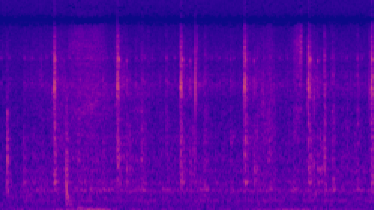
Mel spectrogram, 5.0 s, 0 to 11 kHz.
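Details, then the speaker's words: Brother SE 350 sewing machine set as slow as it will go; crisp, even ticks a little over one per second from the needle mechanism, no grinding or skipping. Normal slow-speed running. "Alright, put the foot up. Let's go as slow as it'll go."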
